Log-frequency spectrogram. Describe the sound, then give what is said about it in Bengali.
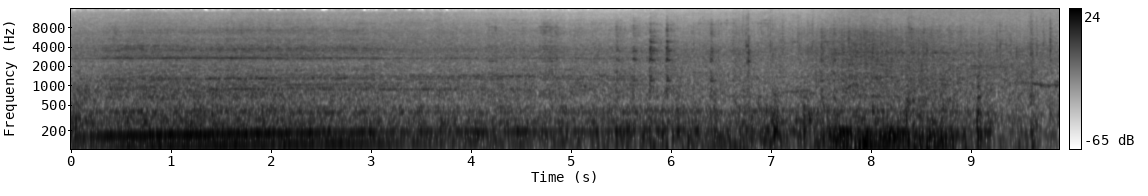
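An auto-rickshaw engine runs loudly and steadily with a low rumbling drone under a broad, rain-like hiss that continues without a break. “কিছুক্ষণ চলার পর খকর খকর করে বন্ধ হয়ে গেল engine”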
